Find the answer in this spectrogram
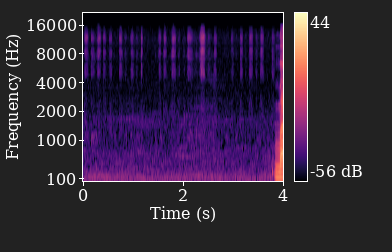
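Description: Pen writing on paper: faint scratching strokes as a word is written out by hand.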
